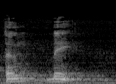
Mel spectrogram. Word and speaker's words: também: Se eu for separar, também. Sílaba tônica, bem, não é também, né? Também. A oxítona termina em EM.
